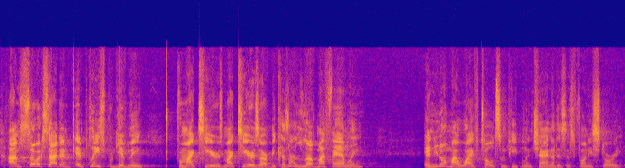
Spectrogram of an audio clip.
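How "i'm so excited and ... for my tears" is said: ordinary talk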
